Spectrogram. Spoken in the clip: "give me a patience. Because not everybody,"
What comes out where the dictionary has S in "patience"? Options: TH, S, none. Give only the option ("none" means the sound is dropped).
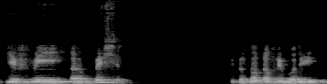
none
